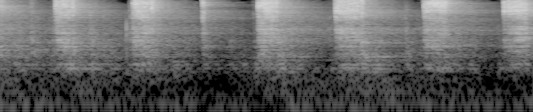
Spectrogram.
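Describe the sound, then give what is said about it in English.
A ratchet clicks while fittings are tightened during a race car radiator replacement. It gives many short, rasping bursts in a steady, evenly spaced rhythm, fairly quiet, with no talking. “Now, what we're gonna do now is we're going to tighten these,”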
